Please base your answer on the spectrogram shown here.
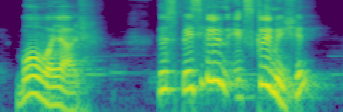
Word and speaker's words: bon voyage: We say bon voyage. But do you know that it is actually pronounced as bon voyage? This is basically a French word.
